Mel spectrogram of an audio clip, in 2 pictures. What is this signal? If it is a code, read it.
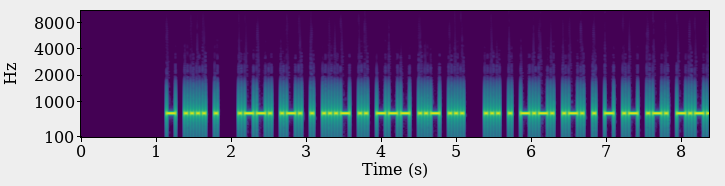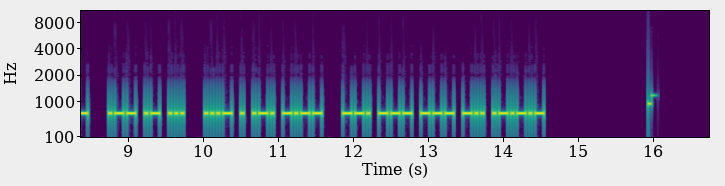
Morse code, heard as a keyed tone, about 28 wpm, 700 Hz. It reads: THE PREVIOUS SECRETARY WAS VERY GOOD.
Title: Sentences from Top 1500 Words 30wpm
